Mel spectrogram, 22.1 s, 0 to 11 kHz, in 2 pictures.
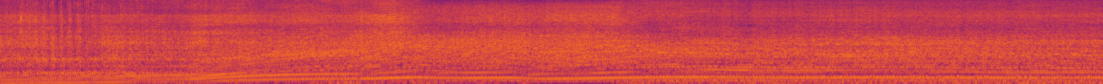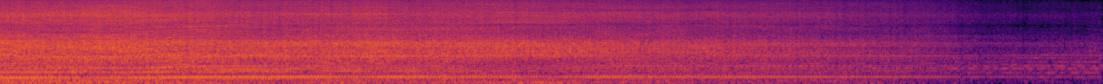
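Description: Rotax 503 two-stroke twin engine and propeller of a powered parachute throttling up, its pitch rising unevenly over the first several seconds, then held steady at full power for the takeoff run and climb. The sound fades down over the last several seconds.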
